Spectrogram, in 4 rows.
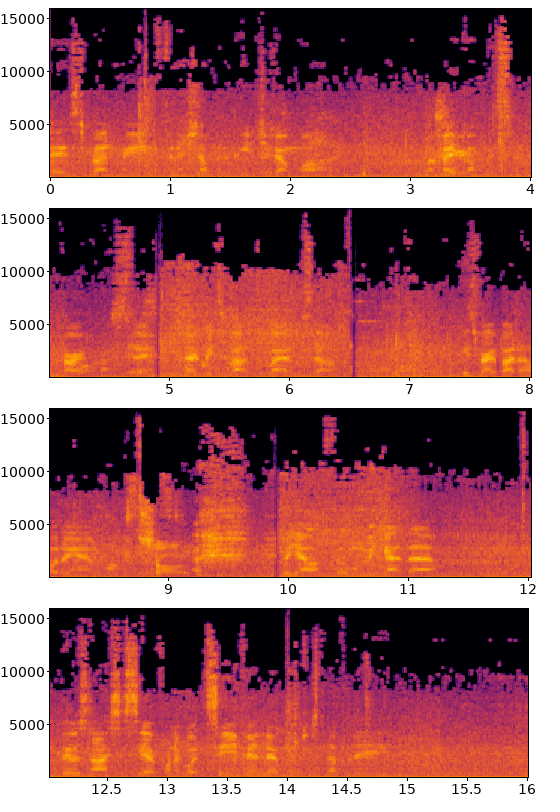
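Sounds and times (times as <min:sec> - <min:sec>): people talking: 0:00.0 - 0:02.5, 0:03.1 - 0:11.3, 0:12.0 - 0:14.9
bus engine and road rumble: 0:00.0 - 0:16.0.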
